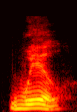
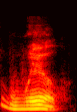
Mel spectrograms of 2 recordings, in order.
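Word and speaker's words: bhfuil: home the point that this word is pronounced will and uh Will Smith fresh prince of Bair.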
